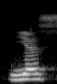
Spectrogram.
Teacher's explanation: سین باریک سیٹی کے ساتھ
